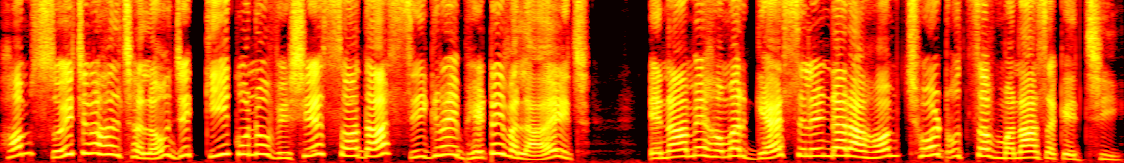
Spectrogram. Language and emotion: Maithili, surprised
